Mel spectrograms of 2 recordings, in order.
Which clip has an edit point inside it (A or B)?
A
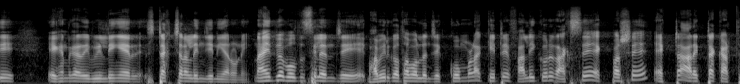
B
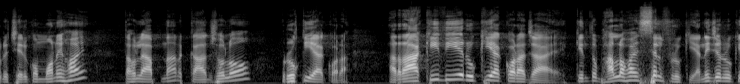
A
